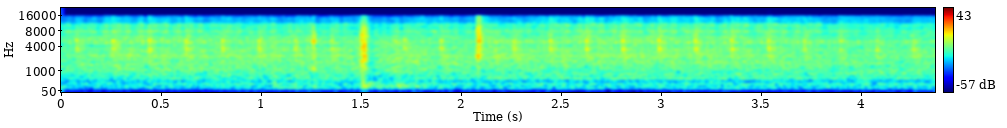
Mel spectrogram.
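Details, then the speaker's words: Audi S6 bought from Copart, first start after new turbo install, run with no coolant, heard from outside the car: a smooth, steady idle with an even hiss and no heavy knocking or rattle, running cleanly. "all my words it started it actually sounds amazing unbelievable let's go see how it sounds on the outside [Music] Wow absolutely purring that is amazing"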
